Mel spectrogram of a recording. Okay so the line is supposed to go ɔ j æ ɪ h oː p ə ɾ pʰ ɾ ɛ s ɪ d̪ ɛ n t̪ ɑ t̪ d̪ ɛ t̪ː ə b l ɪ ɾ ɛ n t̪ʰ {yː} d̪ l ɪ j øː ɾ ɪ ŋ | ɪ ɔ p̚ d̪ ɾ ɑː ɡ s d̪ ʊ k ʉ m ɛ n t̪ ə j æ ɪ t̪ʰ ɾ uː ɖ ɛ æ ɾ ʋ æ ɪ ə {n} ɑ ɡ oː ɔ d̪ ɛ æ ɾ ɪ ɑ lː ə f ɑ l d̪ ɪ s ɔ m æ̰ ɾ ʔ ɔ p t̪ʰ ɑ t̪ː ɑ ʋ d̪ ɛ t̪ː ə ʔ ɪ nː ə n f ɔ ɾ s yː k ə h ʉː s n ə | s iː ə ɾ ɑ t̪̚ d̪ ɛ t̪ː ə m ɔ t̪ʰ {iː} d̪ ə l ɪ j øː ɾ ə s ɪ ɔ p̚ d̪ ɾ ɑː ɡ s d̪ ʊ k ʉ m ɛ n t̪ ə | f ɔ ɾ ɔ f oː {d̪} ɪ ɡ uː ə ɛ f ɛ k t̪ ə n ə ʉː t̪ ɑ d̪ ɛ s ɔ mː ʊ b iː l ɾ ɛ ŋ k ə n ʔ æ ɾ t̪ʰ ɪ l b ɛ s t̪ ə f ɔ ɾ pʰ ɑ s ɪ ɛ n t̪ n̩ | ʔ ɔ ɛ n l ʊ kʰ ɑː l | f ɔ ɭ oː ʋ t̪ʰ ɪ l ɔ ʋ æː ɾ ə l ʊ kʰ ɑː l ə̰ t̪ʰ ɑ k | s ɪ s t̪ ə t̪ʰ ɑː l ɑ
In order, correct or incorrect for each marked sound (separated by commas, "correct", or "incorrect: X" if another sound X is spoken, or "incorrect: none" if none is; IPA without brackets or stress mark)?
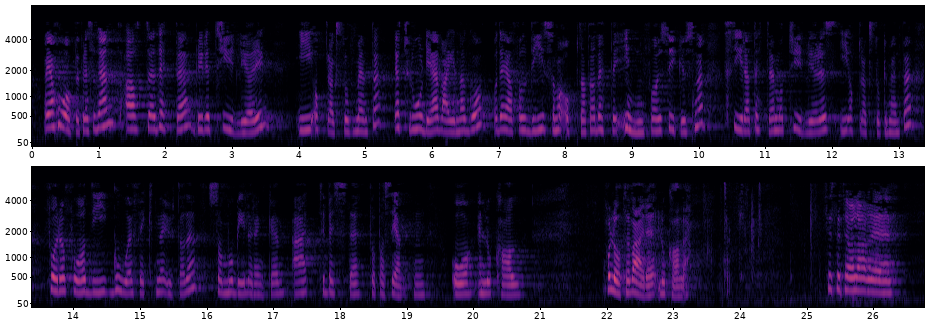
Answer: correct, correct, incorrect: yː, correct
